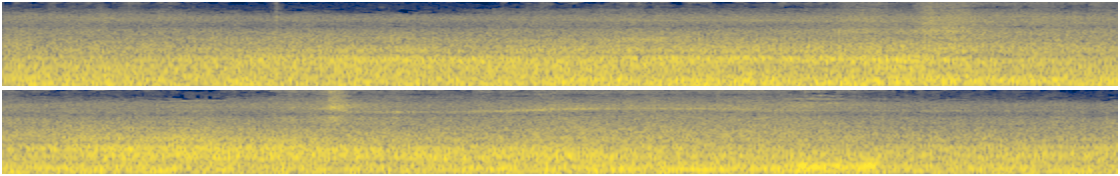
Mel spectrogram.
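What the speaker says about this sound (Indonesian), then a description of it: "Banyak sekali itu truk ke arah barat ya, kontainer sama dump truck." Dense traffic on the Jakarta–Cikampek toll road, with many container trucks and dump trucks rolling past in a continuous loud roadside roar of engines and tyres, steady throughout.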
